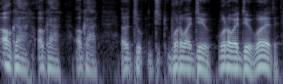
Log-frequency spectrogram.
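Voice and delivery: low, soft nervous muttering; hushed retold panic. Player stuck in a bathroom hearing a ghost, hushed panic. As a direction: fret under your breath.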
